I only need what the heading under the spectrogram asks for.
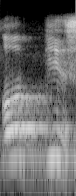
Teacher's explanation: para produzirmos a palavra precisaremos desse pequenino I como som entre a letra B e a letra S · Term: fone I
